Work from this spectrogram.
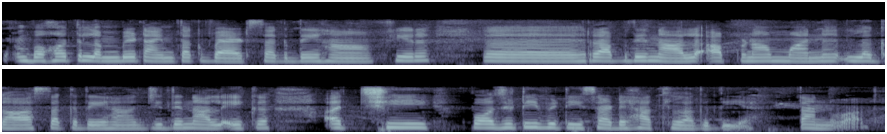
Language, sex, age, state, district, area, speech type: Punjabi, female, 30-45, Punjab, Faridkot, urban, spontaneous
